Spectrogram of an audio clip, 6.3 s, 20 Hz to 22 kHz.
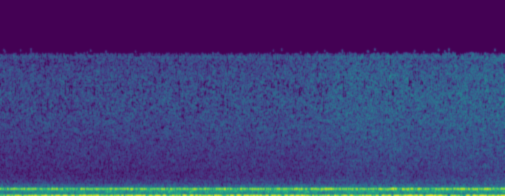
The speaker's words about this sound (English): the sounds that you're hearing were all created using ancient objects, such as old springs. Vinyl records from the 1960s of easy listening music. The chimes from old clocks. Old kitchen utensils.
